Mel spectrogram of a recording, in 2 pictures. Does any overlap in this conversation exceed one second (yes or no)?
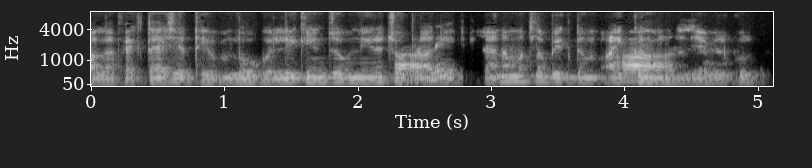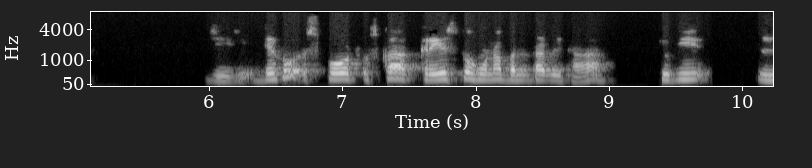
no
